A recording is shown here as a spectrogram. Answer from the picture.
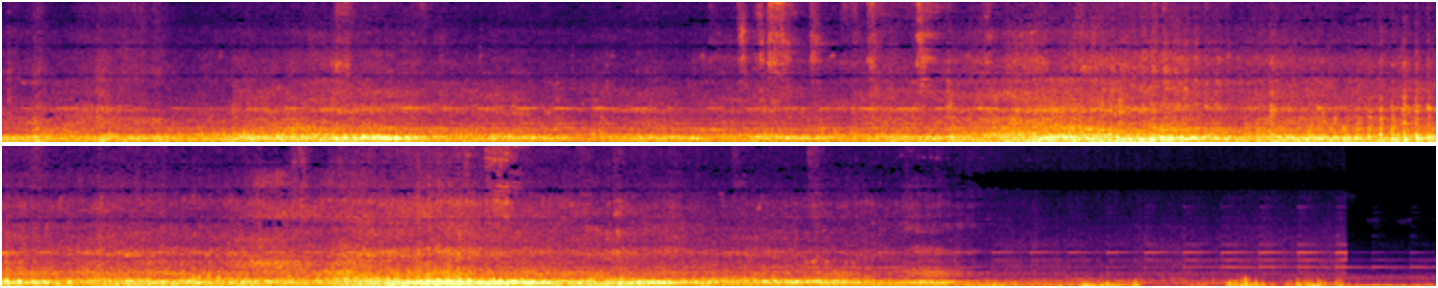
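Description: Long freight train of autorack cars rolling past at speed: a steady rumble with wheel clatter on the rails, swelling and easing as the cars go by, then dying away sharply near the end.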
